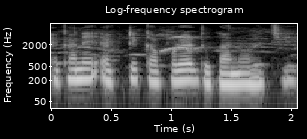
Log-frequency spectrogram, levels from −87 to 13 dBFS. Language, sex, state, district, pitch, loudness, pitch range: Bengali, female, Assam, Hailakandi, 185 Hz, -15 LUFS, 165-200 Hz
